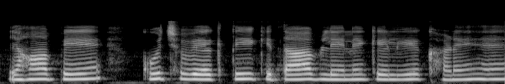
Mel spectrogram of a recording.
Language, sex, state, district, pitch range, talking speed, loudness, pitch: Hindi, female, Jharkhand, Ranchi, 230-245 Hz, 120 wpm, -17 LUFS, 240 Hz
